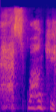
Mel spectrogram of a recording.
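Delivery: hushed, breathy, quiet whisper. Retelling a client saying the password over the phone: imitating a whispered password. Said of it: "she could never say it loud".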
